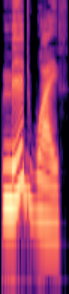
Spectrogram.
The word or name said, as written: midwife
